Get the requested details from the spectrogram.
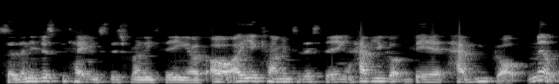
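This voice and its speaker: His pace is moderate. The man speaking has a British accent. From Britain. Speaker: security professional. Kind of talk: interview. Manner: hesitant, many fillers.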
